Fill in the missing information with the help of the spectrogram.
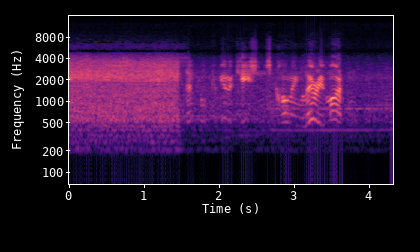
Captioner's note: man on radio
